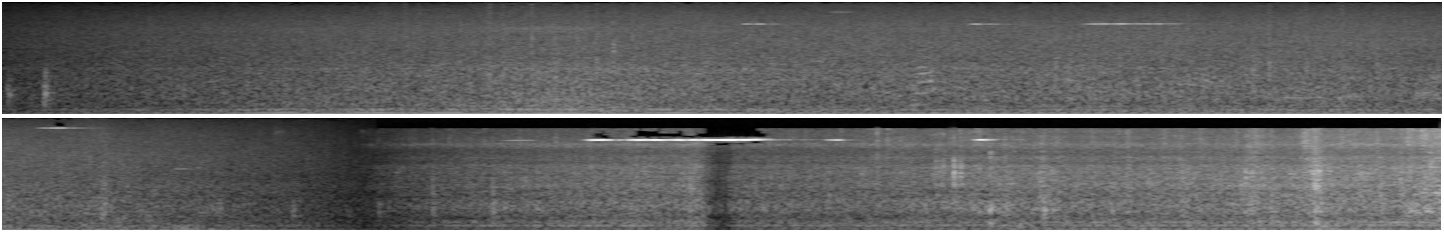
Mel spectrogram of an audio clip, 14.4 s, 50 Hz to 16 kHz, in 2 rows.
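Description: Land Rover Discovery 2's V8 engine running at low speed with trail noise, fading in. About nine seconds in the sound breaks off briefly, then the engine is heard again at a crawl with a few louder bursts as the truck climbs onto a rock.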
